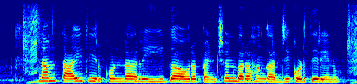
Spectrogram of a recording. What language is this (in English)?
Kannada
